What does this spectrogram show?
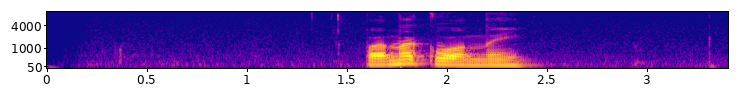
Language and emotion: Russian, neutral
